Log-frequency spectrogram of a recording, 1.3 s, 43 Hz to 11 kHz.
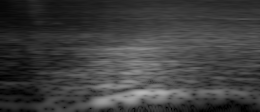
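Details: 2007 Dodge Caliber 2.0 non-turbo four-cylinder with no-rev drivability complaint: quick clean blip, revs climb smoothly, peak, settle back without stumble; normal revving, healthy throttle response.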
